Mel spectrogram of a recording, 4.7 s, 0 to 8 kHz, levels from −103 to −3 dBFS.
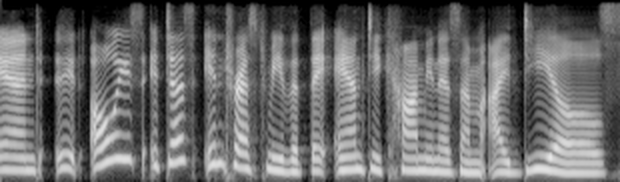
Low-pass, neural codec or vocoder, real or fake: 7.2 kHz; codec, 24 kHz, 1.2 kbps, DualCodec; fake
